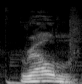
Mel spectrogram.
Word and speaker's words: realm: Burada antiparantez yeri gelmişken realm diye okunuyor. – Yazılışı real me şeklinde yazılıyor.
